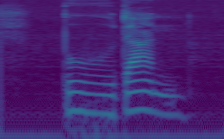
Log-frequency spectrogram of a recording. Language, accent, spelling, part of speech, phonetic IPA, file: Persian, Iran, بودن, verb, [buː.d̪ǽn], Fa-بودن.ogg
- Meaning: 1. to exist 2. to be (See the Usage Notes)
